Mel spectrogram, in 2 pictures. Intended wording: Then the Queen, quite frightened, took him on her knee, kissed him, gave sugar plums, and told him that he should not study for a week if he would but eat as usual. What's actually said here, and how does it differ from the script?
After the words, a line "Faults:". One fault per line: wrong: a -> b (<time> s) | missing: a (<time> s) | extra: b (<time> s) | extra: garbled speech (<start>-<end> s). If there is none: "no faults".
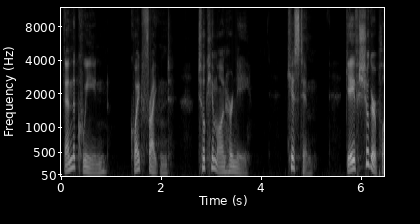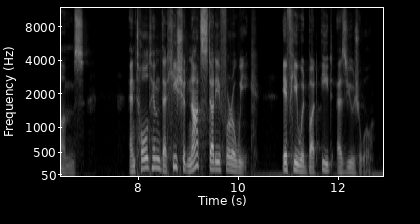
Then the Queen, quite frightened, took him on her knee, kissed him, gave sugar plums, and told him that he should not study for a week if he would but eat as usual.
Faults:
no faults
